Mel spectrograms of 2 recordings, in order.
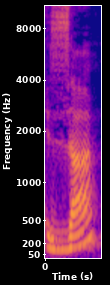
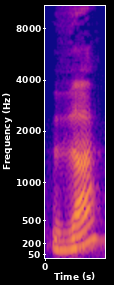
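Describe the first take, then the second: First: The first consonant is a plain z sound. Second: The first consonant is not a plain z. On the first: The speaker calls it wrong. "membunyikan huruf ini dengan bunyi Z A" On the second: The speaker calls it right. "kita bunyikan dia sebagai bunyi za"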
